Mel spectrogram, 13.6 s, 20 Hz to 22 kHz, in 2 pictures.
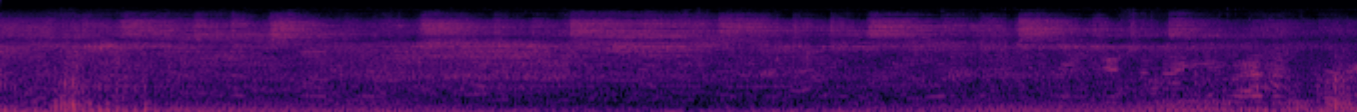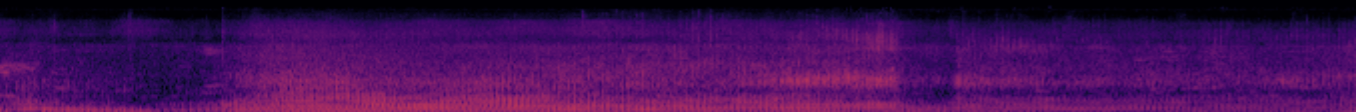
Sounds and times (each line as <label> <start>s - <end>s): loud motorcycles streaming by revving their engines 0.0s - 3.1s
people talking 0.0s - 8.6s
cars 0.0s - 13.5s
crowd noise 0.0s - 13.5s
loud motorcycles streaming by revving their engines 4.2s - 13.5s
people talking 11.8s - 13.5s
